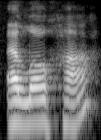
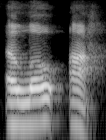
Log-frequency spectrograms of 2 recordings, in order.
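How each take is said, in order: First: The word ends with a 'ha' syllable. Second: The a vowel comes before the final h. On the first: The speaker calls it wrong. "it's not aloha" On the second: The speaker calls it right. "it's eloah"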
